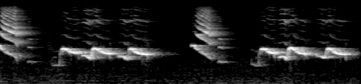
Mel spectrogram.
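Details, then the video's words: Black-throated laughingthrush (Garrulax chinensis) kept in captivity, early-morning training song meant to excite other birds: sharp descending whistled strokes followed by warbling, wavering phrases, repeated in three loud bouts with short gaps. "Luyện Khướu Bạc Má Hót Sáng Sớm Kích Chim Khướu Căng Lửa Hót Giọng Rừng"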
